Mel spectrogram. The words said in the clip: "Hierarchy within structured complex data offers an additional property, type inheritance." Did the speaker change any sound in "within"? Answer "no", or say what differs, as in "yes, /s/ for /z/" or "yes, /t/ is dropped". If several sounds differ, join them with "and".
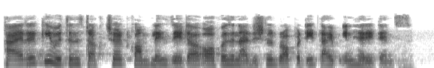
yes, /t/ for /θ/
